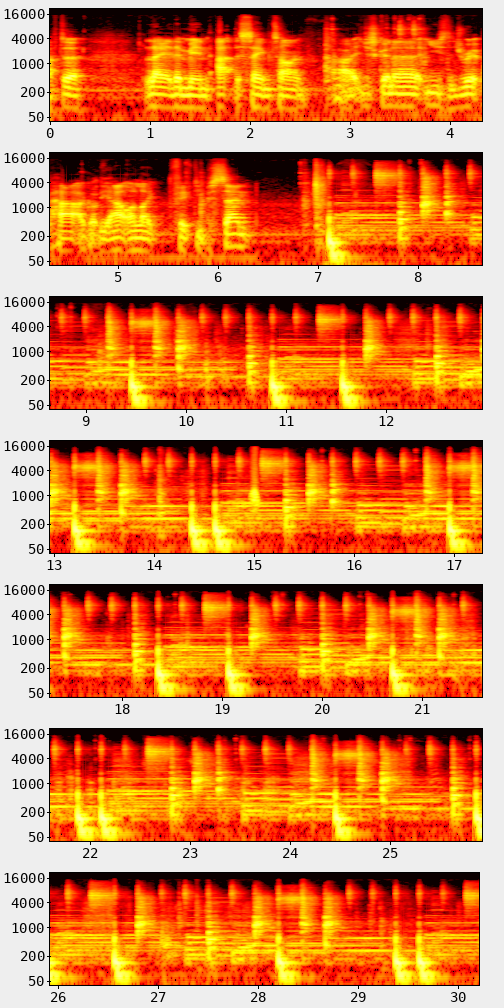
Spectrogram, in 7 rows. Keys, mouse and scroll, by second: 3.0 click, 21.7 ⁘, 29.3 typing.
